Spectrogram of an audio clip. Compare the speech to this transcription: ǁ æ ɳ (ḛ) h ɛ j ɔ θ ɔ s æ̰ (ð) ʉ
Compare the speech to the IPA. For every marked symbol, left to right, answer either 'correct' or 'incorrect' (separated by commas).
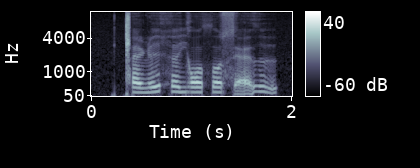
incorrect, correct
